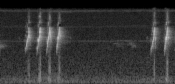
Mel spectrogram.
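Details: Bar-winged prinia in an actively singing training recording: four sharp, high, downslurred chirps in quick succession, a pause of nearly two seconds, then three more.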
